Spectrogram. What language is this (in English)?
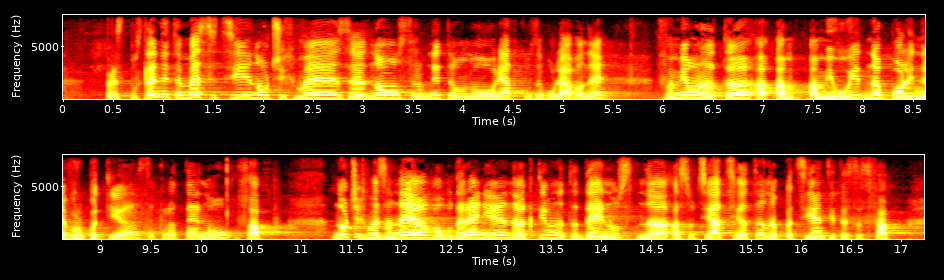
Bulgarian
